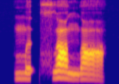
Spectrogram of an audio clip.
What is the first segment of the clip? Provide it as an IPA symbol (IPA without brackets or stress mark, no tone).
m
